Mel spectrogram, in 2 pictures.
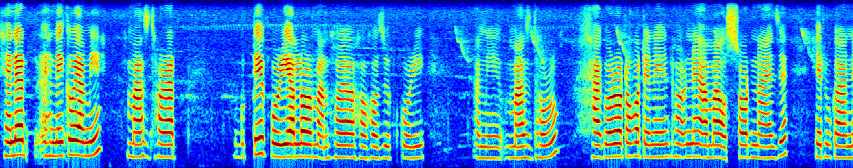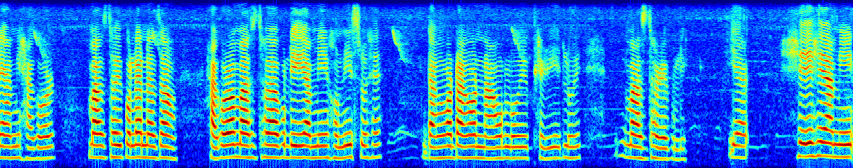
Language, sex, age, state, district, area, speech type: Assamese, female, 60+, Assam, Dhemaji, rural, spontaneous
